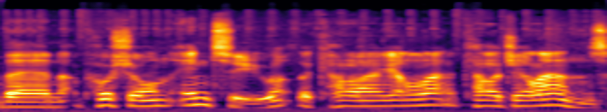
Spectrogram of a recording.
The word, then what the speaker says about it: Carja: And then push on into the Carja lands. I keep wanting to pronounce it as a soft J. But apparently they don't in the game, so...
